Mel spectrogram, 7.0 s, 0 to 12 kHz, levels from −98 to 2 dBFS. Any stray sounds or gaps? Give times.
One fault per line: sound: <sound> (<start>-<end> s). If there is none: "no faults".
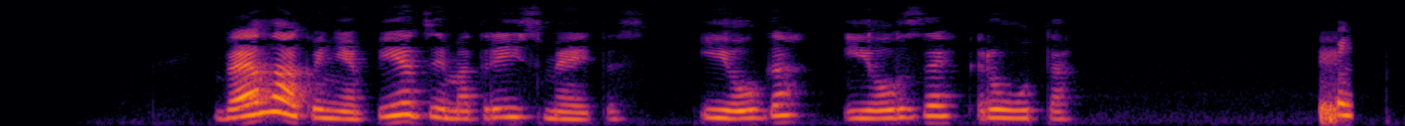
sound: laugh (6.6-6.8 s)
